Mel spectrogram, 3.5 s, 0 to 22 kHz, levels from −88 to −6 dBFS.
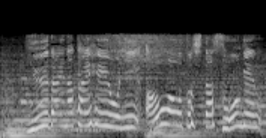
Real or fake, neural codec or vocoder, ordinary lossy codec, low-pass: real; none; none; none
